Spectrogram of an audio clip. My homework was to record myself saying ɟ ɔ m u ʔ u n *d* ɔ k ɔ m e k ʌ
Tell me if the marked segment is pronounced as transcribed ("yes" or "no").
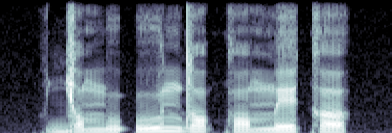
yes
